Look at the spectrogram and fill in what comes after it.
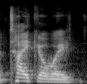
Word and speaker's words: Taika Waititi: Wakai Takiti, is that how you say it? – Oh, uh, Taika Waititi.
